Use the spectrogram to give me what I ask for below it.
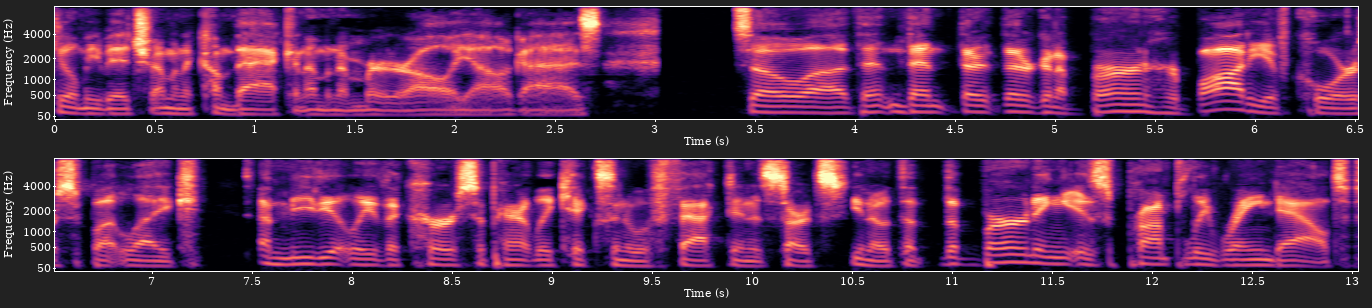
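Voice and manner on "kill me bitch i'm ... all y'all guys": put-on unrepentant, defiant voice, lower. Retelling a character who refuses to ask forgiveness: imitating an unrepentant defiant character. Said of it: "She's not asking for forgiveness".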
